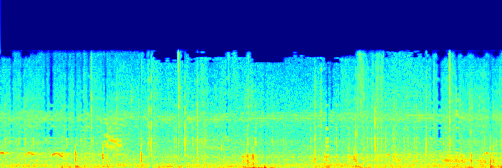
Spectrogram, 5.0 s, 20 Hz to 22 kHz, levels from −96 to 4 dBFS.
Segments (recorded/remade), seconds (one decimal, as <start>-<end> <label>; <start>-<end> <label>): 0.0-1.2 remade; 1.2-3.4 recorded; 3.4-3.8 remade; 3.8-4.3 recorded; 4.3-5.0 remade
